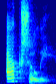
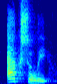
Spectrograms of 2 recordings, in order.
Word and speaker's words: actually: and we say basically take a look at this one actual three syllables actual but if we add the ly like here this disappears and we say actually actually we don't say actually there are some more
